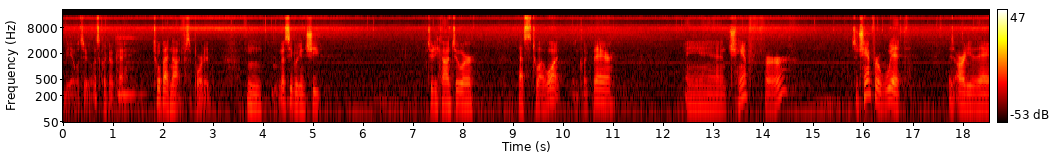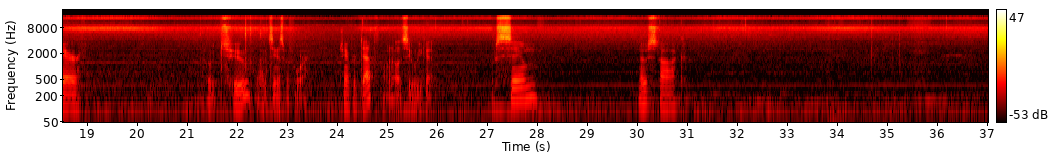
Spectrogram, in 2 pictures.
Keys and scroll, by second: 17.5 0, 21.2 Delete, 21.7-23.1 typing.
